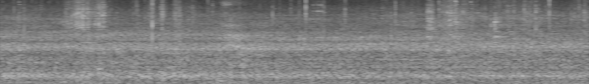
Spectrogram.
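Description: A cheap secondhand hairdryer bolted to the back of a homemade forge blows air into the fire, making a steady, close, rushing roar with faint rattling clicks running throughout and no voices.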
